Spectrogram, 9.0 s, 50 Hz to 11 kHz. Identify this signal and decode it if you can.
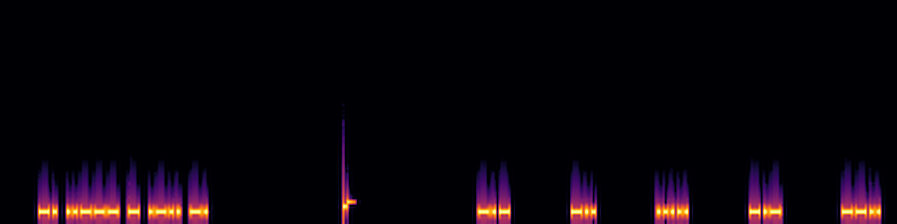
Morse code, heard as a keyed tone, about 34 wpm, spaced as for 18 wpm, 700 Hz. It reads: N2TLN KD5KZ
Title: USA Call Signs - 6x Character Spacing - 35wpm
